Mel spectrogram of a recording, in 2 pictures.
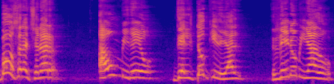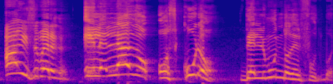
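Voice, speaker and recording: Speaking very slowly with long, frequent pauses, a man uses an extremely high pitch and lively intonation. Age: 20s. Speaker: streamer reacting to videos. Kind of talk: casual reaction commentary.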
